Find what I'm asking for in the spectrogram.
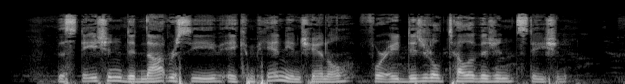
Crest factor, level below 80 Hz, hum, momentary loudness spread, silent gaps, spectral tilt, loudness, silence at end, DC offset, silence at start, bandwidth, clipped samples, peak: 20 dB; -36 dBFS; none; 9 LU; none; -3 dB/octave; -19 LUFS; 0.45 s; under 0.1%; 0.4 s; 11.5 kHz; under 0.1%; 0 dBFS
